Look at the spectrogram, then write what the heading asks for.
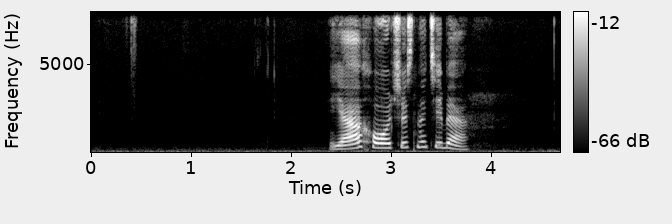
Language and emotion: Russian, positive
